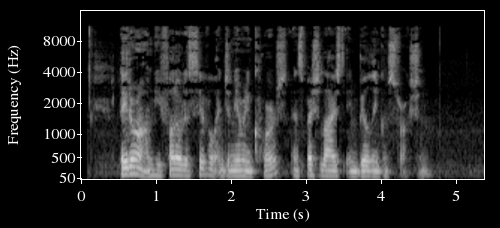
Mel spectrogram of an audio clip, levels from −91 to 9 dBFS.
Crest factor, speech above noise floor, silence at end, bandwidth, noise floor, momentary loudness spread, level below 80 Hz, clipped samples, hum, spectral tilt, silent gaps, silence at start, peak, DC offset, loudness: 18 dB; 41 dB; 0.75 s; 11.5 kHz; -62 dBFS; 11 LU; -62 dBFS; under 0.1%; none; -5 dB/octave; none; 0.5 s; -4 dBFS; under 0.1%; -22 LUFS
